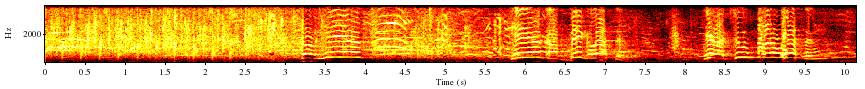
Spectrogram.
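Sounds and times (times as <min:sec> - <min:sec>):
audience applause: 0:00.0 - 0:05.3
speech: 0:05.8 - 0:07.4, 0:08.2 - 0:09.9.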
